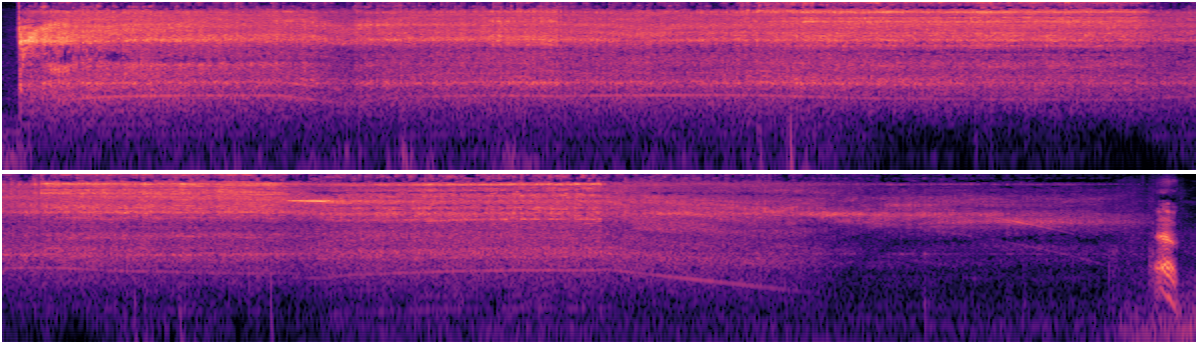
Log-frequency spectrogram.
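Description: An electric cut-off wheel grinds steadily into a pressed-on axle bearing sleeve at close range for about twenty seconds, a continuous high-pitched abrasive whine with slight pitch dips, ending abruptly.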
